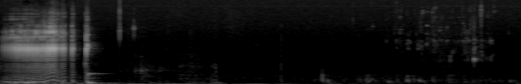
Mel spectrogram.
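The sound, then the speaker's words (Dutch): Whisky is poured into a glass: a loud, bright glugging splash for about a second, then faint trickles and drips as the pour settles. “Ehm, dus we gaan even naar de whisky jingle. We gaan hem inschenken.”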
